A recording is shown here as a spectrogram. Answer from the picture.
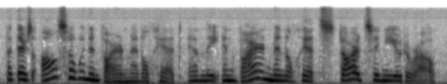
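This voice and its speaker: A woman's fairly high voice with an American accent, lively intonation and a moderate pace over noticeable background noise. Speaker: physician. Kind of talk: recorded slide presentation. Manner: informal, conversational.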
